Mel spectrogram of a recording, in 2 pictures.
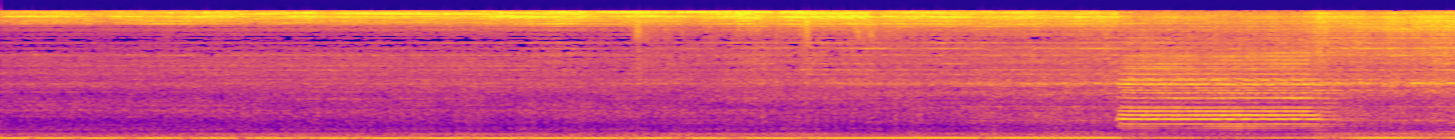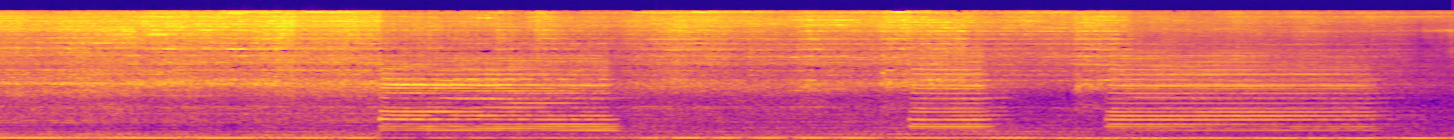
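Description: Diesel locomotive horn sounding the grade-crossing signal: two long blasts, a short one and a final long one, over the train's steady low rumble.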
